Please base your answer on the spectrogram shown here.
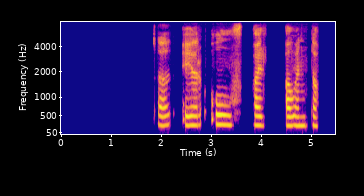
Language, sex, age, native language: Icelandic, male, 9, Icelandic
